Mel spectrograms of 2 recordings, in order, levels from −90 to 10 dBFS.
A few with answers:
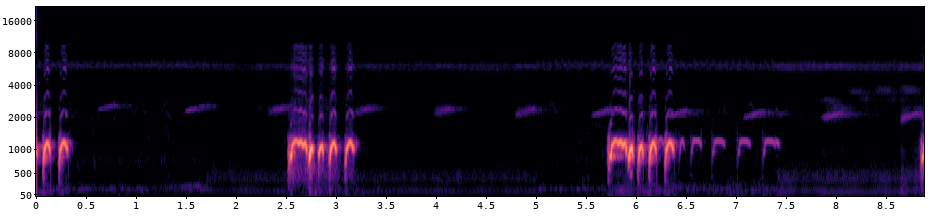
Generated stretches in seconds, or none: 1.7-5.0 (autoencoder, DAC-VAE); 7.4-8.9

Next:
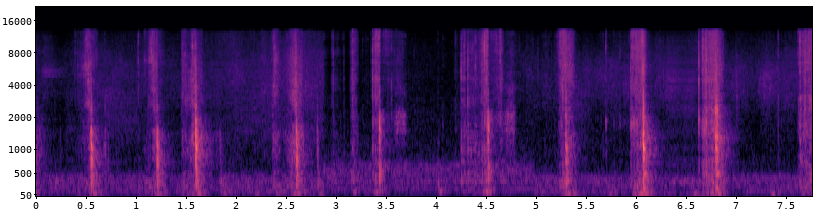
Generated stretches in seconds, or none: 6.3-6.8 (autoencoder, DAC-VAE)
